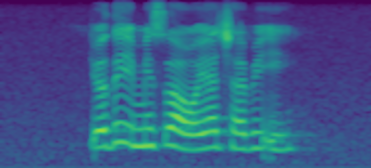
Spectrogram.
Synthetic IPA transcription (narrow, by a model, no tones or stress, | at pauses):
jod̪iimisaɦɔjat͡ʃʰaβiʔi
